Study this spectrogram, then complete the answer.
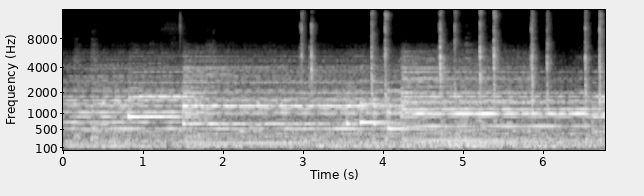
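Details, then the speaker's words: Audiotronic amplifier under repair, playing music from a phone through speakers: sharp irregular crackles and pops as the balance slider is moved; owner suspects the slider rather than the channel, and the switches are temperamental; crackling audio. "there is something going on with our Channel cuz if you push this up here you can hear it going crackly but I don't think that's anything to do with the channel as much as it is to do with this slider"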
